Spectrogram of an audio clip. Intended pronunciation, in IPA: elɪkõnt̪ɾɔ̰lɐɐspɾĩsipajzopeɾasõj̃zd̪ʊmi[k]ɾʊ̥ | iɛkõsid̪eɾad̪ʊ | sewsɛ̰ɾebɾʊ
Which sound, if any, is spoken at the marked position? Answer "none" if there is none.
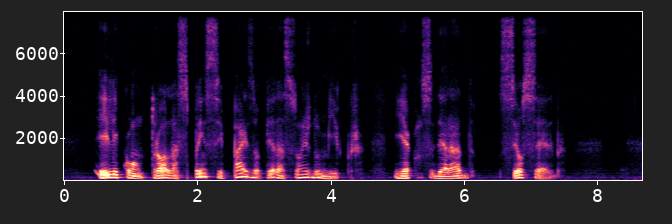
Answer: k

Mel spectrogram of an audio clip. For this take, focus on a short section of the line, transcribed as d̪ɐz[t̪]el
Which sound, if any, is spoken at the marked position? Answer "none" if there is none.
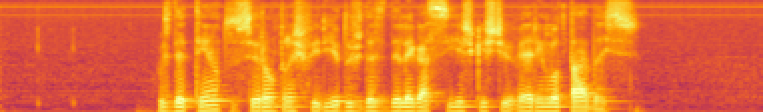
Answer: d̪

